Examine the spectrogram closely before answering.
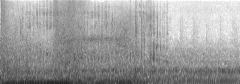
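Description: A fiery blast crackles and roars.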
